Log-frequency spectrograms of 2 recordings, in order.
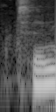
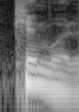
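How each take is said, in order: First: The name begins with an S sound. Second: The name begins with a K sound. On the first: This is how outsiders usually say it. The speaker calls it wrong. "that's usually what people go with" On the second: This is how locals say it. The speaker calls it right. "Kinwood is how you say it"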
